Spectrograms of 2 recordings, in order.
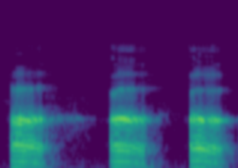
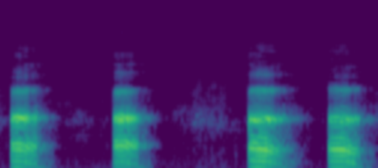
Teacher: जीवा का मध्य भाग काम करता है मध्य स्वर में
